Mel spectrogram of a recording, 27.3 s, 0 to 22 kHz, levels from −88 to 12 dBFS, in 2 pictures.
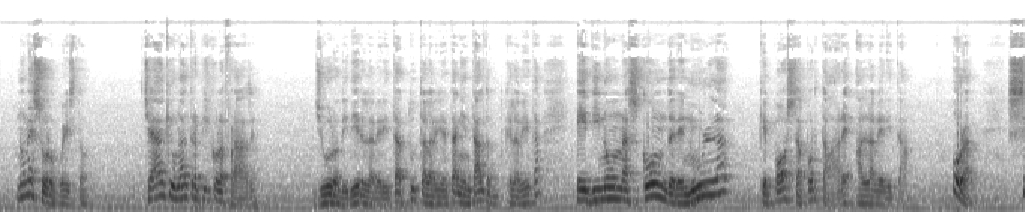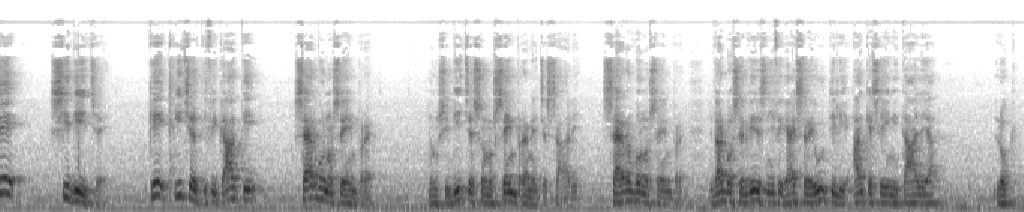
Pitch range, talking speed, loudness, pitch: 105-155 Hz, 130 wpm, -16 LUFS, 120 Hz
